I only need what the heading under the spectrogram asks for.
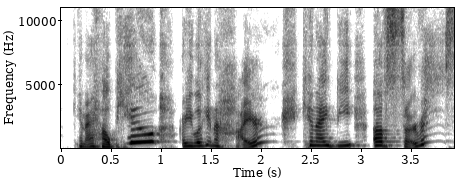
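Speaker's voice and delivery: rising uptalk, every phrase ending on a lift. Contrasting with ending sentences on a downward note, demonstrate rising uptalk. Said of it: "more mature versus being like".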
